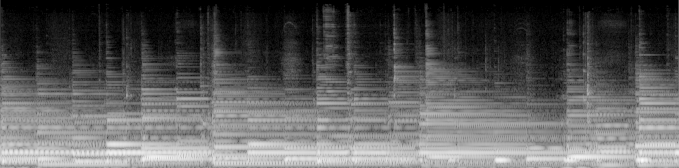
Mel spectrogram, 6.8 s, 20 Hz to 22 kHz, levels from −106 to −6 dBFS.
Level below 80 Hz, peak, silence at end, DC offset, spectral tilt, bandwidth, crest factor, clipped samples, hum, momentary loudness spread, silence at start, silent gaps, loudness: -54 dBFS; -4 dBFS; 0 s; under 0.1%; -9.5 dB/octave; 6.8 kHz; 14 dB; under 0.1%; none; 6 LU; 0 s; none; -20 LUFS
